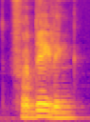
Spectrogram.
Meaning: division, partition, distribution
- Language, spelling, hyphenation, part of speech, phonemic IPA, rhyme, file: Dutch, verdeling, ver‧de‧ling, noun, /vərˈdeː.lɪŋ/, -eːlɪŋ, Nl-verdeling.ogg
